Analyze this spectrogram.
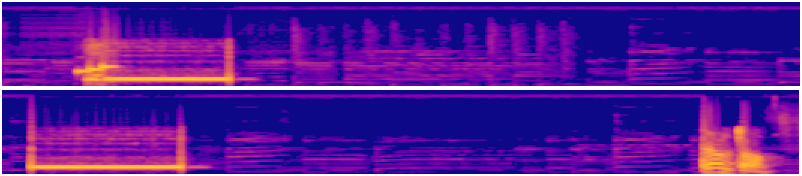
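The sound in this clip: Ringback tones play on an outgoing phone call placed by pressing the call button: two loud, steady buzzing rings of about a second each, separated by a long silent gap, before a voice briefly begins at the end.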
